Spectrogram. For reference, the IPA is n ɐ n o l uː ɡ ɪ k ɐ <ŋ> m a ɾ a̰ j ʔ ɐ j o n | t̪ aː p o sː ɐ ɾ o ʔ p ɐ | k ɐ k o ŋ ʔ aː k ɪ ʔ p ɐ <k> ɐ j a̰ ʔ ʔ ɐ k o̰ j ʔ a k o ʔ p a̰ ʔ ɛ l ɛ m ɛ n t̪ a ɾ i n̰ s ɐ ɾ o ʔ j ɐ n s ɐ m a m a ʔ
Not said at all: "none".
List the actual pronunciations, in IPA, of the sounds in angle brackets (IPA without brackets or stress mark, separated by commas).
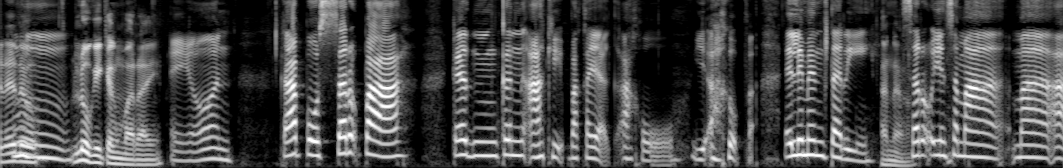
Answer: ŋ, k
